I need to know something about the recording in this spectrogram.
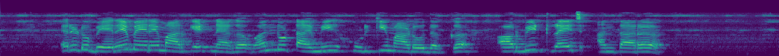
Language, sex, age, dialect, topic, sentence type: Kannada, female, 25-30, Dharwad Kannada, banking, statement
